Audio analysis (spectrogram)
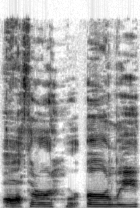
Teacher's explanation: also a two syllable foot a heavy followed by a light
